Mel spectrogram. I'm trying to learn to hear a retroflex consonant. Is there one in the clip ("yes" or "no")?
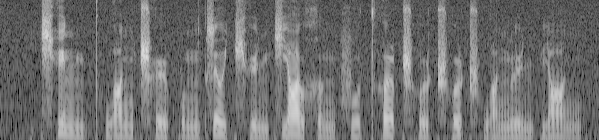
yes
